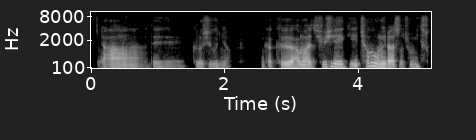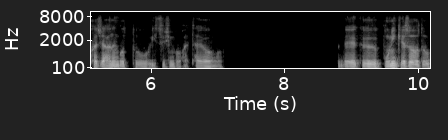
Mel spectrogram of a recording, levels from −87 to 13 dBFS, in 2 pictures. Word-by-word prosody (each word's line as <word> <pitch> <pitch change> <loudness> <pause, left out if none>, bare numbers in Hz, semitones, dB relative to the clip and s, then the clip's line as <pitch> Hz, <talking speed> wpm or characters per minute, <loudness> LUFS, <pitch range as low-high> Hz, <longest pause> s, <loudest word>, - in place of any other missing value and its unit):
아 75 +2 -2
네. 70 +1 -13
그러시군요. 75 -7 -10 0.4
그러니까 - - -12
그 100 -1 +5
아마 95 -2 +4
휴식이 140 - 0
처음이라서 155 - +5
좀 70 -2 -8
익숙하지 - - -4
않은 75 +7 0
것도 75 -6 -8
있으신 - - -12
것 - - -12
같아요. 65 -2 -8 1.7
네. 85 -3 -2
그 80 -3 0
본인께서도 105 0 0
80 Hz, 265 characters per minute, -23 LUFS, 70-100 Hz, 1.7 s, 그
